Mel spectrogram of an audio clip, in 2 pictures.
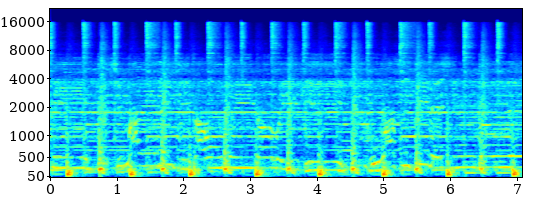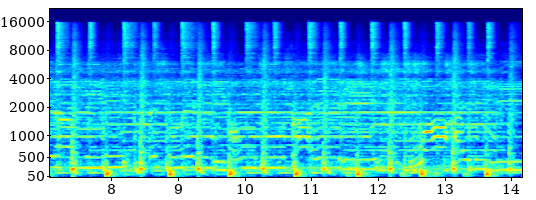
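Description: Acoustic drum kit played to a recorded backing song with guitar: a regular beat of drum and cymbal strikes over the steady music.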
